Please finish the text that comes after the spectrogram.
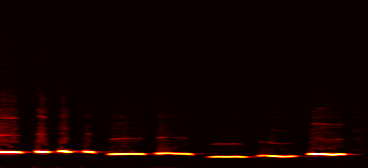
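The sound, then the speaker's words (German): Someone whistles a TV series theme tune up close: a quick run of short, clear notes followed by longer held ones, bright and fairly loud, with no talking. “Ihr wisst schon diesen Theme-Song von Gossip Girl”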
